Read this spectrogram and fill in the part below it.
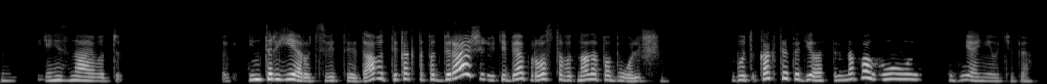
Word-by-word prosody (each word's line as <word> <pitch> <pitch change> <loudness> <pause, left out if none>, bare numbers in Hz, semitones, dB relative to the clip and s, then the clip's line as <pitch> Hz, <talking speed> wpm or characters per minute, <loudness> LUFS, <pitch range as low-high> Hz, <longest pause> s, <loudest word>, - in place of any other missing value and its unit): м 165 -1 -13 0.2
я 200 -5 -9
не 195 +1 0
знаю 185 -2 0
вот, 160 -2 -9
э, - - -16 1.3
интерьеру 230 -5 +4
цветы, 170 0 -7
да. 165 +12 +2
Вот 270 0 -4
ты 225 - -3
как-то 255 -1 -3
подбираешь 240 - +5
или 215 -4 -6
у 195 - -13
тебя 220 +5 +1
просто 225 +1 -1
вот 195 0 -6
надо 225 +4 +2
побольше? 160 -7 -6 0.7
Вот 200 +1 -5
как 270 +3 +2
ты 280 - 0
это 250 -3 0
делаешь? 185 -4 -1
Ты 195 +2 -8
на 250 +4 -2
полу, 240 -4 +1 0.3
где 200 +2 -6
они 165 -3 -7
у 155 - -11
тебя? 150 -2 -16
205 Hz, 185 wpm, -23 LUFS, 175-240 Hz, 1.3 s, подбираешь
